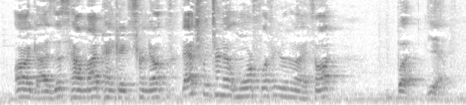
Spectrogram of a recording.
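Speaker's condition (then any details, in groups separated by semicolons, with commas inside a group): Cerebral palsy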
